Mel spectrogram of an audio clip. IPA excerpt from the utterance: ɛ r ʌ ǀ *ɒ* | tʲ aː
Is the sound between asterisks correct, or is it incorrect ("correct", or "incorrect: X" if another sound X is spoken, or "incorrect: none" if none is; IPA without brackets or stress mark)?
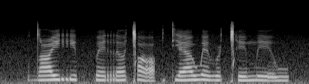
correct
